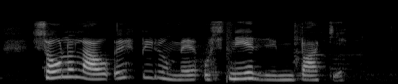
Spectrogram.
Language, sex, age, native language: Icelandic, female, 12, Icelandic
